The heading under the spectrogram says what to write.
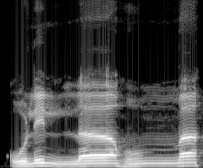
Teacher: قاف کو موٹا کرنا ہے، اسلام کو لام کے ساتھ مس کرنا ہے، لام لام زیر لیل لام کڑا زبر لا، قل اللہ میم پیش ہم میم زبر ما، میم مشدد ہے غنہ کریں گے، آواز ناک میں چھپائیں گے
